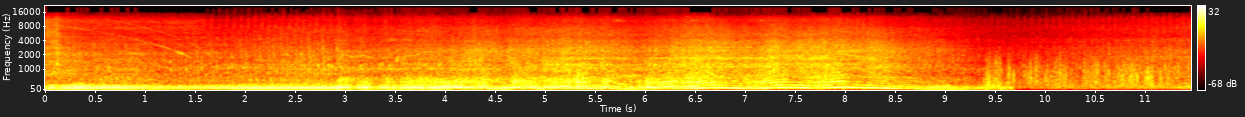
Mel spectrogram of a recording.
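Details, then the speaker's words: Forged turbo Toyota Starlet 4EFE (4EFTE) rebuilt from second-hand parts with no clearances checked, after cold start; fires cleanly and revs smoothly with pitch following throttle, no knocks or rattles, a bit smoky. Runs really good. Normal running. "we've just slapped this whole thing together. It actually runs really good."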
